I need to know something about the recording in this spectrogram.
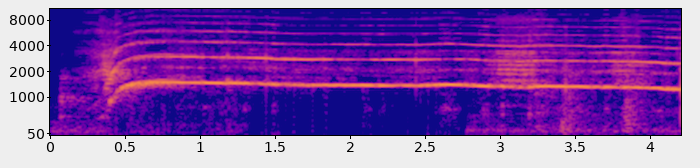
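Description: A woman's long, shrill scream, sweeping up sharply at the start and then held on one high pitch that sags slightly as it goes on.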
